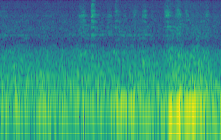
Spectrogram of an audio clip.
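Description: Faint scratching of a ballpoint pen writing on lined paper, in two short runs of strokes.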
